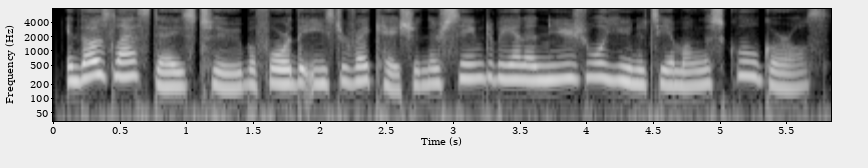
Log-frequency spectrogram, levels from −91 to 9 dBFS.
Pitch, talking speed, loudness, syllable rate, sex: 225 Hz, 195 wpm, -18 LUFS, 5.9 syllables/s, female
